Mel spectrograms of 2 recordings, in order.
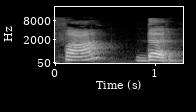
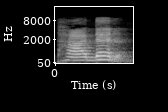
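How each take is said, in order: First: The first consonant is an f sound. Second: The first consonant is an aspirated p sound. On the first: The speaker calls it right. "फ के नीचे नुक्ता लगेगा" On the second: The speaker calls it wrong. "फादर कोई शब्द नहीं होता"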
